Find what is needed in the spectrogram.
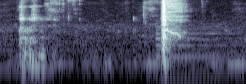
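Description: A person coughing twice: a softer cough just after the start and a sharper, much louder one near the end.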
